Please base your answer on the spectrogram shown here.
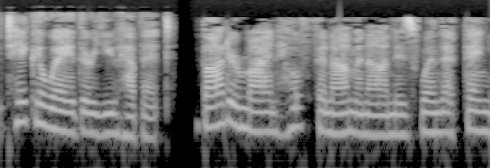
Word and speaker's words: Baader-Meinhof: phenomenon and it's stuck by the way it's pronounced thought airman Huff the takeaway there you have it baader-meinhof phenomenon is when that thing you recently found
